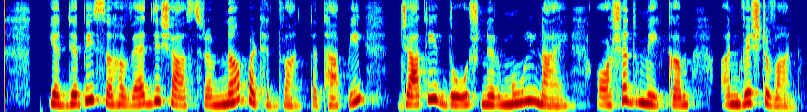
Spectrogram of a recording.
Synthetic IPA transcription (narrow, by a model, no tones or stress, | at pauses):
jɐd̪jɐpiːsɐɦə̆ʋɛːd̪jɐʃaːst̪ɾɐmnɐpɐʈʰɪd̪ʋaːnt̪ɐt̪ʰaːpi | d͡ʒaːt̪iːd̪oːʃnɪɾmuːlnaːjɔːʃɐd̪ʱmeːkɐm | ɐnʋɪʃʈʋaːn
